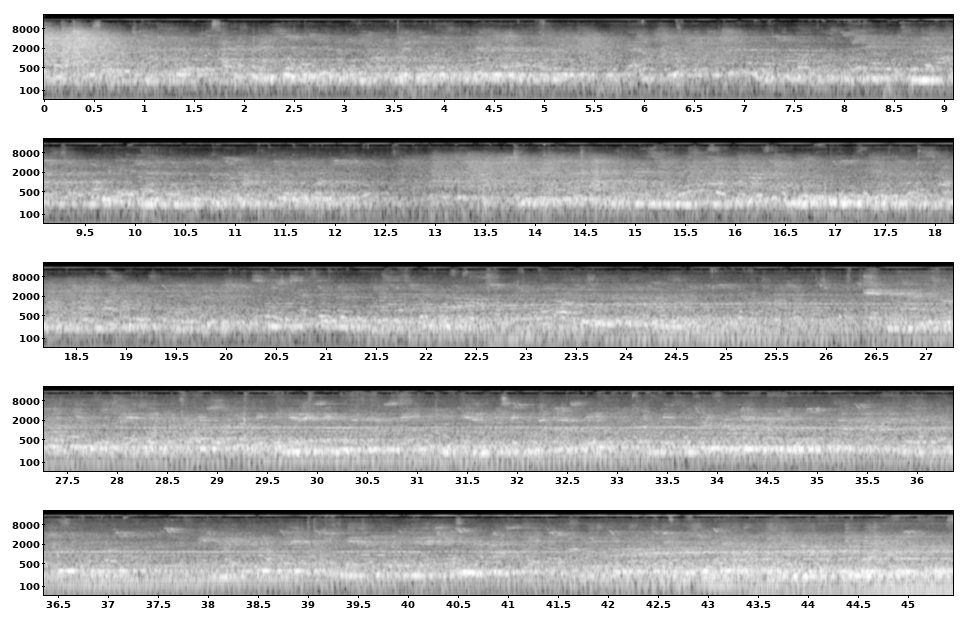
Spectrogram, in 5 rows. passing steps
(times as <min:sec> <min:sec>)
0:21.0 0:45.4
